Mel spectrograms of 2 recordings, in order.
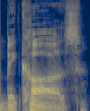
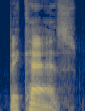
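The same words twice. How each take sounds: First: The word has its standard English pronunciation. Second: The word has a regional dialect pronunciation. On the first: This is the form the speaker's community did not use. The speaker calls it wrong. "'Cause us didn't say because" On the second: This is the form the speaker's community actually used. The speaker calls it right. "us said because"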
